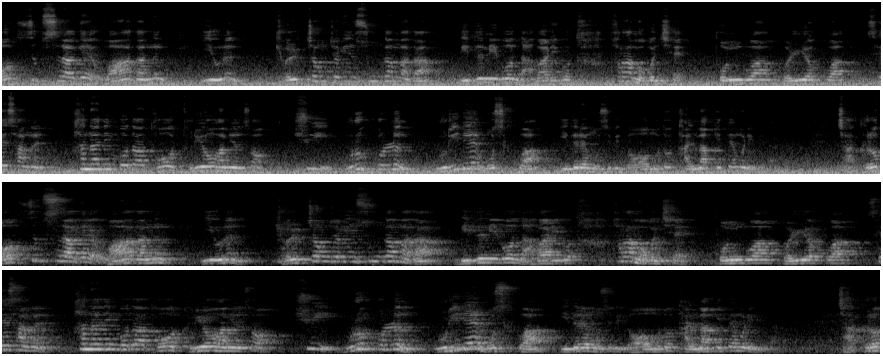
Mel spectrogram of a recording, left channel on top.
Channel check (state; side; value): noise; left; rumble, 3 dB below the sound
